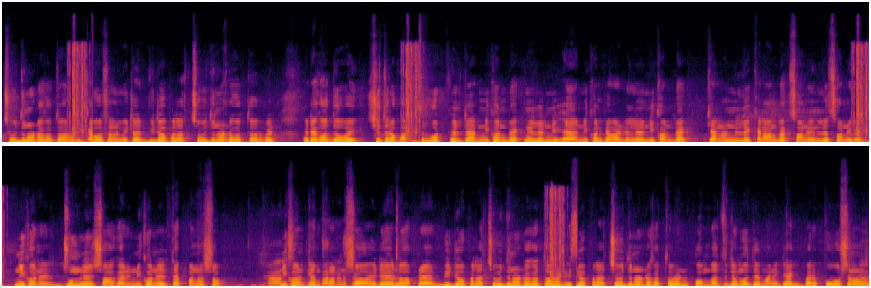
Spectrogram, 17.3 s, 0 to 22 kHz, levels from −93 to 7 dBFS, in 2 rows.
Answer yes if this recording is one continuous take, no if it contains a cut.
no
